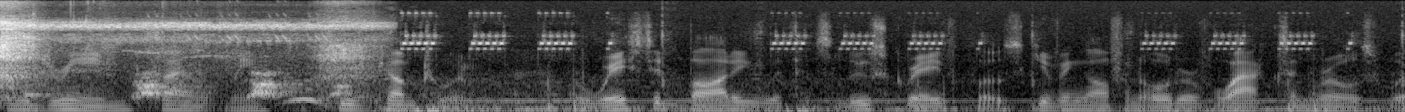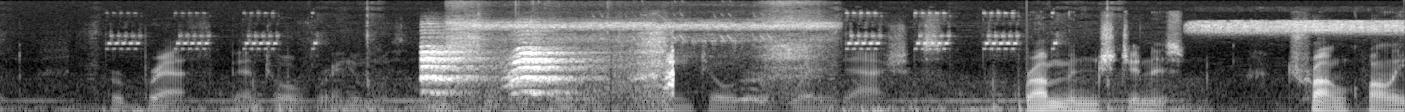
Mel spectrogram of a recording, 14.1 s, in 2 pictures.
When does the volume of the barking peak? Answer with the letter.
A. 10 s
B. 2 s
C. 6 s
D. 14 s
A.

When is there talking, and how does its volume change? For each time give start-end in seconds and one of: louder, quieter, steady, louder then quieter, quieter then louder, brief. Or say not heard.
0.0-14.0 louder.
